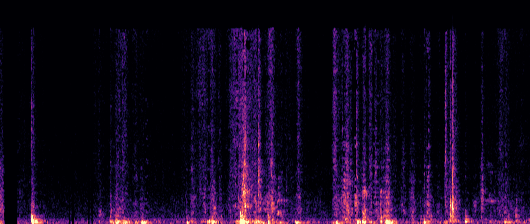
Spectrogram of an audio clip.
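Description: Cat pawing at a toy sticking up through a hole in a cardboard box: a dozen or so irregular soft taps and thumps of paws on cardboard.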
